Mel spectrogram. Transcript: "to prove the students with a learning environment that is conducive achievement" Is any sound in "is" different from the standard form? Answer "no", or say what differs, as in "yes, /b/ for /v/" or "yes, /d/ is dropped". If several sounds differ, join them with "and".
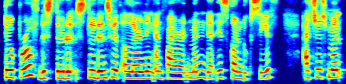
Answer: yes, /s/ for /z/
